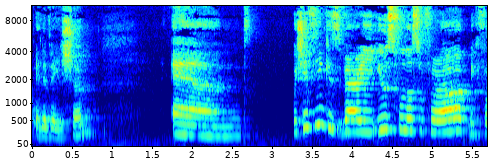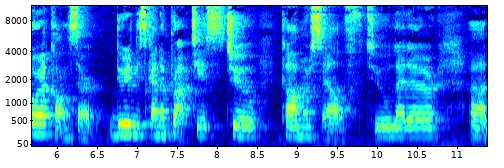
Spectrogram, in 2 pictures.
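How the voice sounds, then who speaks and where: Slow, halting Italian woman in an echoey room. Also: mid-range voice, darkish tone. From Italy. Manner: halting and emotional, with many restarts. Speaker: vlogger. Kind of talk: personal storytelling.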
